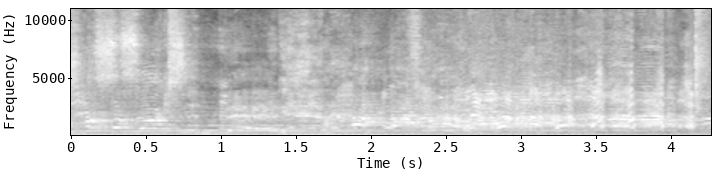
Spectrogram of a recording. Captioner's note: laughter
